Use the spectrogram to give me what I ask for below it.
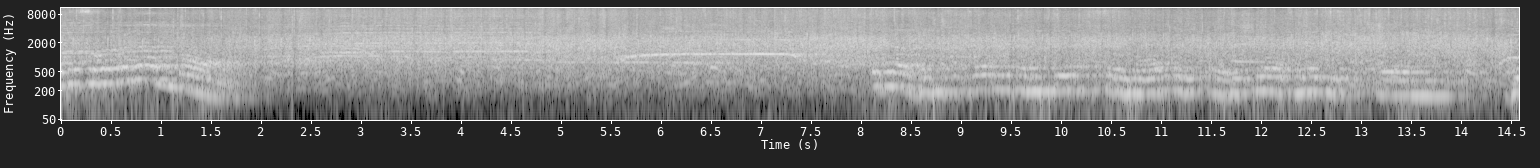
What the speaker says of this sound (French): Nous vous invitons à faire un tonnerre d'applaudissements pour Vanessa Bajara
